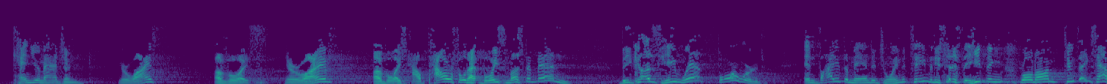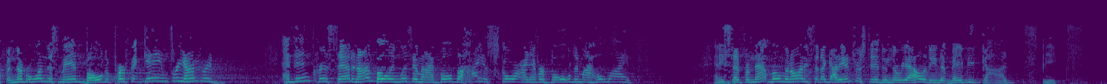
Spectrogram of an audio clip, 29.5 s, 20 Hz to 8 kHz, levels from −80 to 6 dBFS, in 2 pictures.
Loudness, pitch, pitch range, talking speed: -37 LUFS, 240 Hz, 200-265 Hz, 185 wpm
